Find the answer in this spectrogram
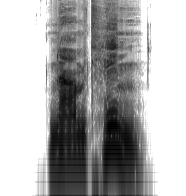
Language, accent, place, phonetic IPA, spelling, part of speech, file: German, Germany, Berlin, [ˌnaːmt ˈhɪn], nahmt hin, verb, De-nahmt hin.ogg
- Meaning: second-person plural preterite of hinnehmen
